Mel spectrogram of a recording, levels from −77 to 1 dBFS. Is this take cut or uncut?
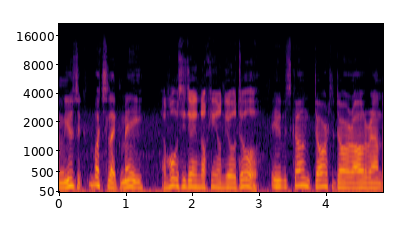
uncut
